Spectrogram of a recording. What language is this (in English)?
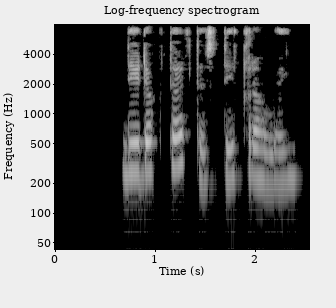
Pashto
